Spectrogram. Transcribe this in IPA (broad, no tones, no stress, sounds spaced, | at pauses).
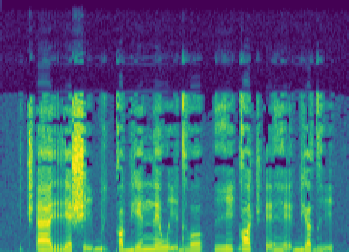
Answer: t͡ʃʼ æ rʲ æ ʃ ḭ b i k ɒ bʲ e n e w ḭ dʱ o | ɦ i ɡ ɒ t͡ʃʼ ḛ ɦ ḛ bʲ ɒ dʱ ḭ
